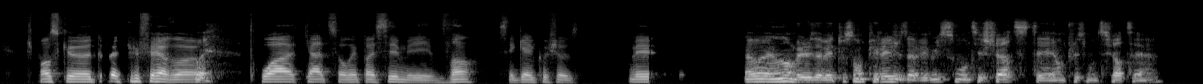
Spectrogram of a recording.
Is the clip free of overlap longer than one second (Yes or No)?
Yes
